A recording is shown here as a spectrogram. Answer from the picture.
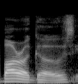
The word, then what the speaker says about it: borogoves: Again, the first O in borogoves is pronounced like the O in borrow. I have heard people try to give it the sound of the O in worry.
